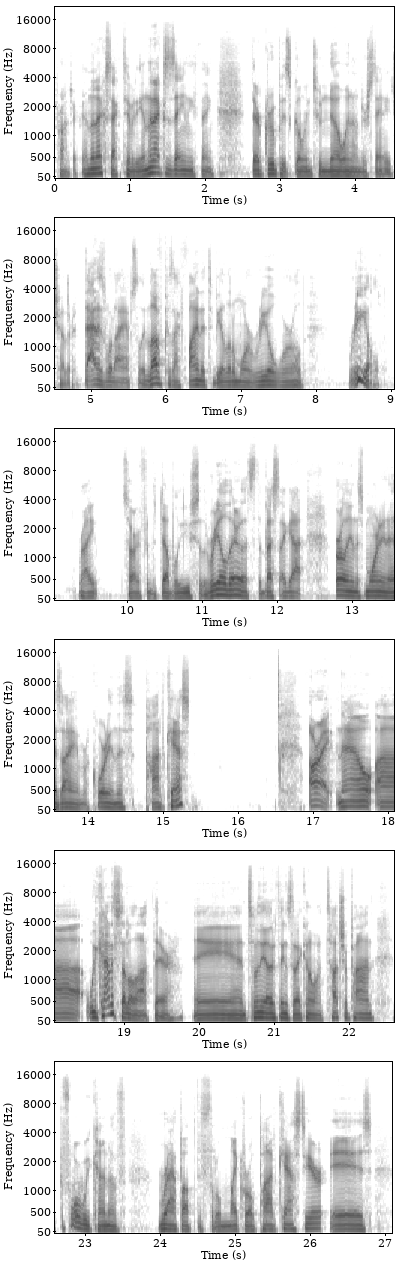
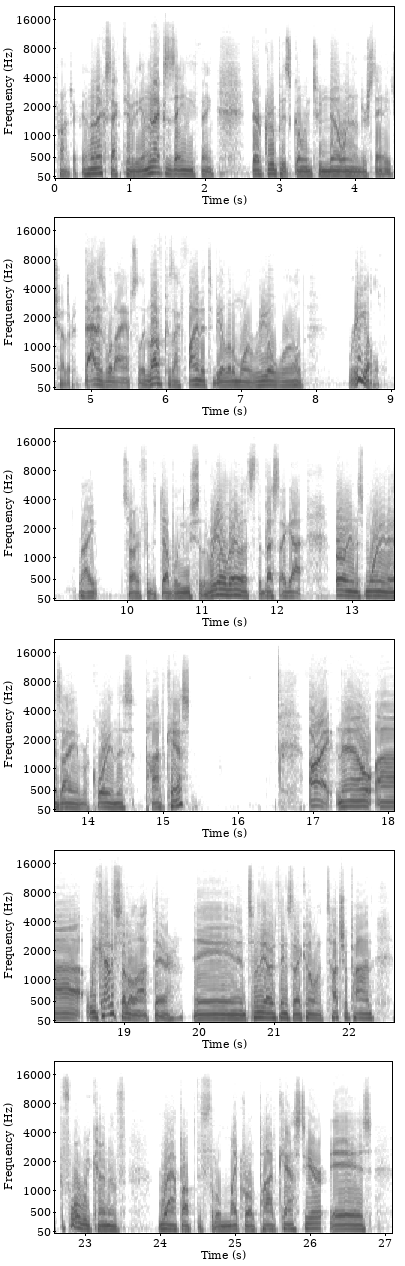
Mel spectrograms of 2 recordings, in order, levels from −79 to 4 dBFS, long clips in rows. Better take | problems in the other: first | distortion; slight; 8% of the sound clipped

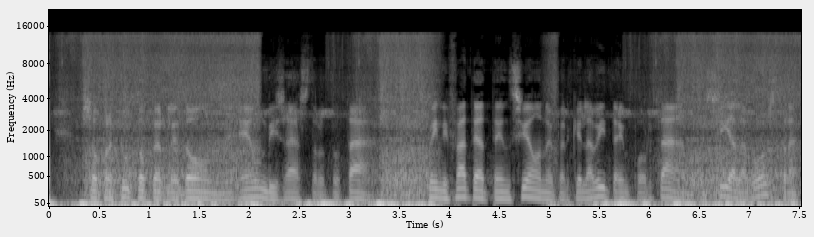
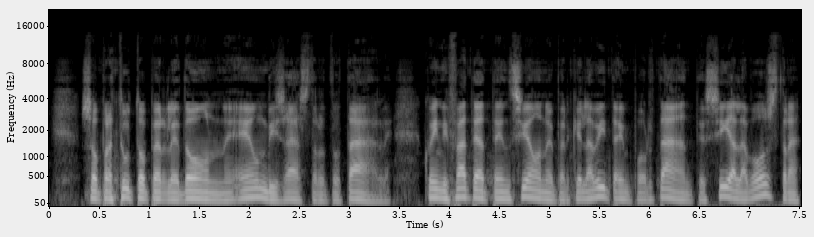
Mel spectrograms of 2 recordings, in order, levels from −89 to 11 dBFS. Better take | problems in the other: second | hiss; loud; until 4 s and from 5 s on; 2 dB below the speech

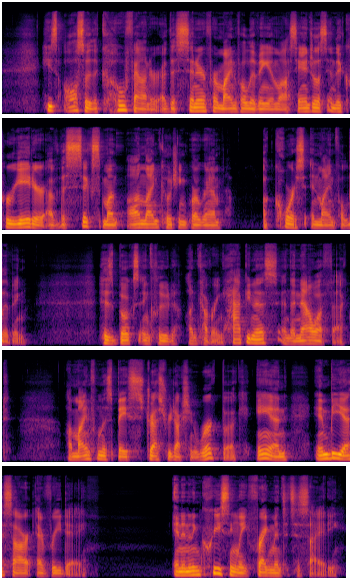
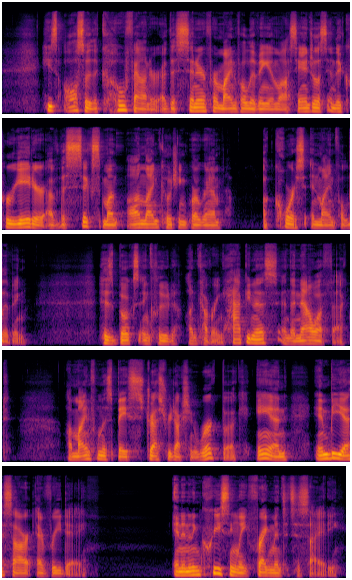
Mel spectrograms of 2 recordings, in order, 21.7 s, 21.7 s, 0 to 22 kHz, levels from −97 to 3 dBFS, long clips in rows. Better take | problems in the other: neither | none

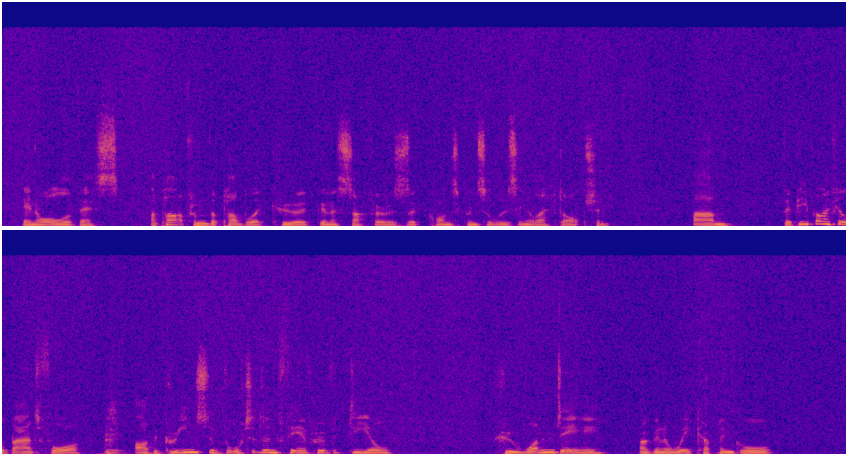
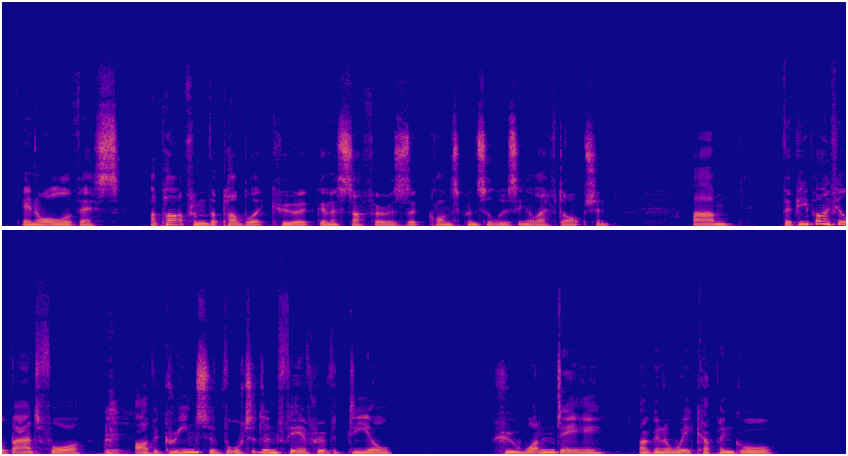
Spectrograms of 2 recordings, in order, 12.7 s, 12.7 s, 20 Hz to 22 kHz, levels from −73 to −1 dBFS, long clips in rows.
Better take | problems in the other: second | hiss; loud; throughout; 10 dB below the speech

